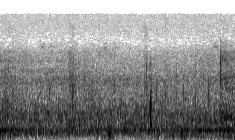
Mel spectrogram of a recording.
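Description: Footsteps crunching on loose gravel, a few scattered steps, over a faint steady hum.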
